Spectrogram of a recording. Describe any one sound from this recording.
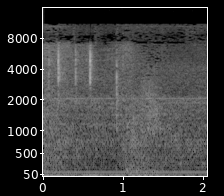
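A pickaxe swishes through the air in a game.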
